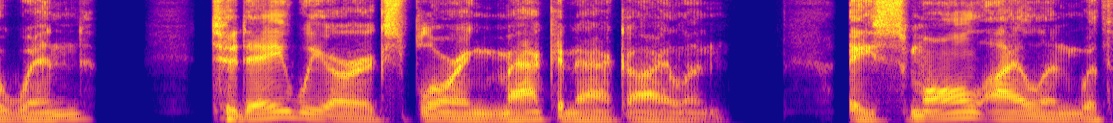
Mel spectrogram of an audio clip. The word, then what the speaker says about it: Mackinac: The name is spelled Mackinac, yet it is pronounced as Mackinac. This unusual pronunciation comes from a mix of Native American languages and French influence, making the island's name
